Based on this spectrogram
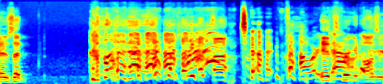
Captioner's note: everyone laughs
